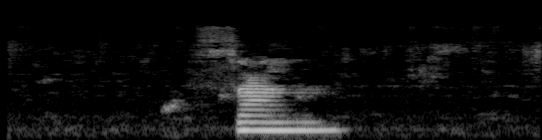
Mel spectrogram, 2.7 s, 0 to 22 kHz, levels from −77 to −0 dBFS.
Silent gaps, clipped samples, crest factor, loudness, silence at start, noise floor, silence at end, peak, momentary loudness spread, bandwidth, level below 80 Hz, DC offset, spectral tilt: none; under 0.1%; 22 dB; -25 LUFS; 0.8 s; -57 dBFS; 0 s; -6 dBFS; 26 LU; 11.5 kHz; -68 dBFS; under 0.1%; -5.5 dB/octave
